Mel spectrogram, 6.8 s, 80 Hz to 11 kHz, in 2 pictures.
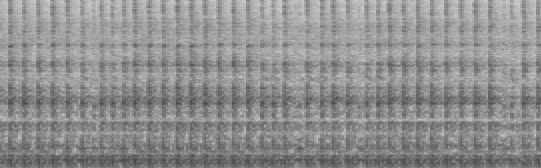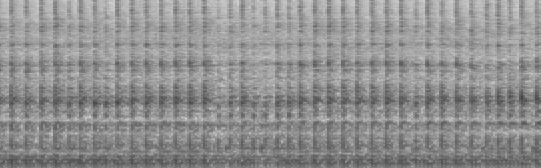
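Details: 47cc two-stroke mini pocket rocket bike, first start after reassembly with no gas leaks: high-pitched rapid buzz with regular crisp pulses, no misfires or rattles; running normally.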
